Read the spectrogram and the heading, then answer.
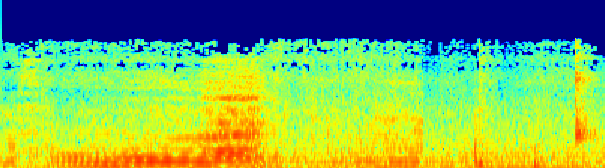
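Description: Cattle mooing, livestock kept at home in a snowy rural village: one long, loud, low moo swells and then breaks off, followed by a few quieter scattered knocks and rustles.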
